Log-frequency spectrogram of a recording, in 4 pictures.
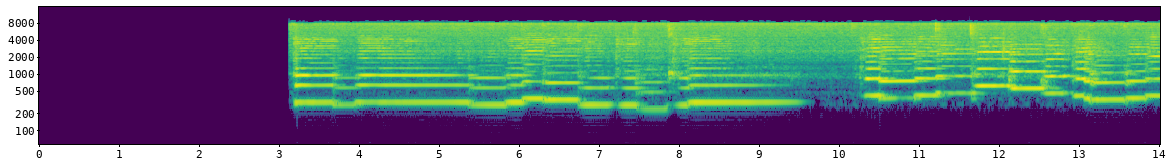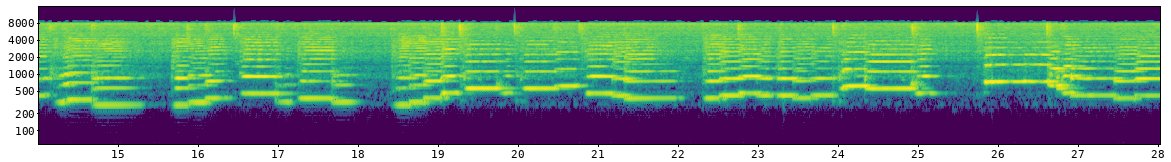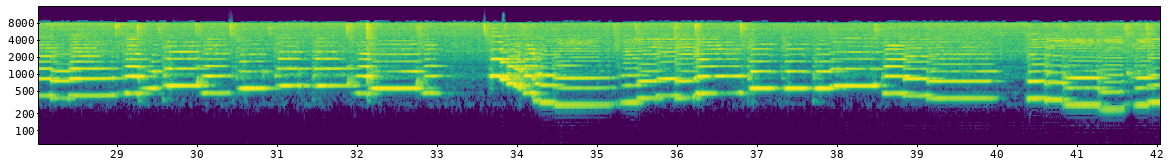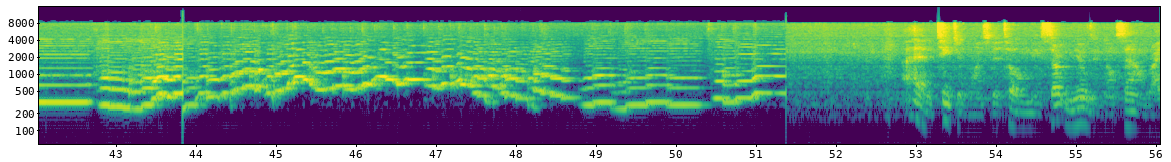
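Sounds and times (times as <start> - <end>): soprano saxophone melody: 3.2 - 51.5.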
